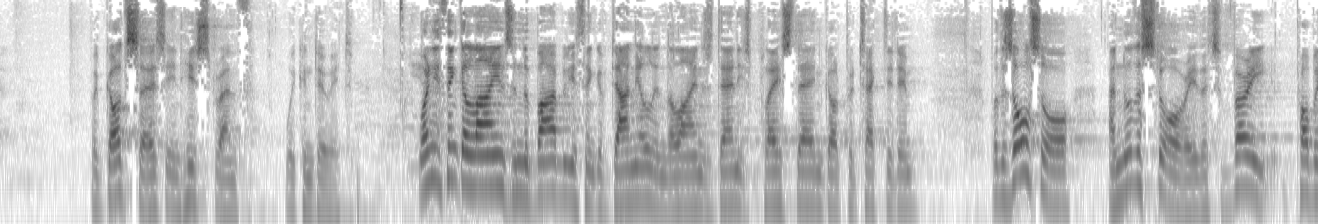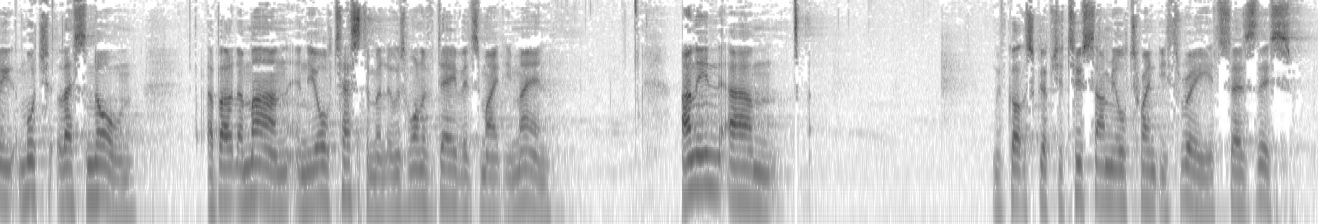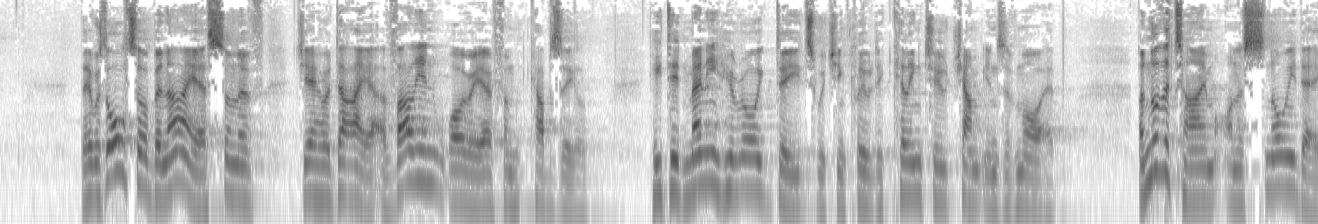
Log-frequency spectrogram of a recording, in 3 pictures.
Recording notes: Recorded live at Life Church Lancashire on Sunday 24th August 2014.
